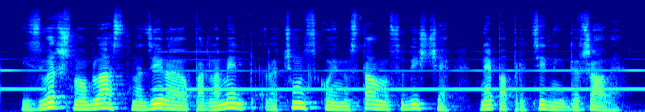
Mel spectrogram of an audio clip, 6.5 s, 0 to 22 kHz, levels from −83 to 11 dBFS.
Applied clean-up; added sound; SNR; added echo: none; Wind instrument, woodwind instrument; 15 dB; none.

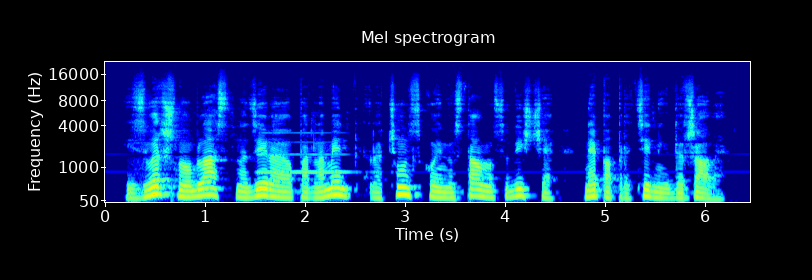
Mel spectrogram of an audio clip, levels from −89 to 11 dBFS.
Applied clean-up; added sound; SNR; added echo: classical method spectral subtraction.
